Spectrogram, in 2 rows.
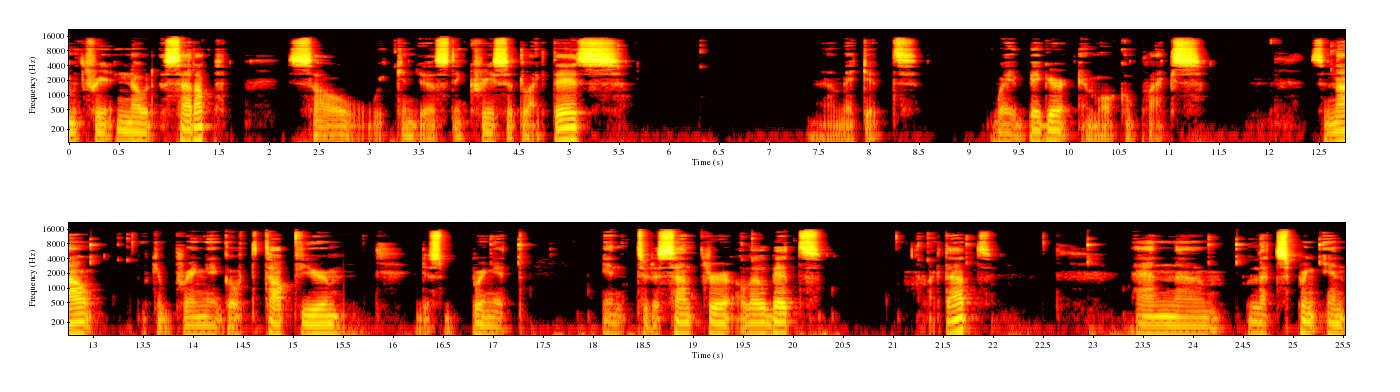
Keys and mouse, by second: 3.3-5.6 shift+drag, 6.3-11.2 shift+drag, 12.6-13.0 middle drag, 15.0 KP_7, 17.0 shift+middle drag, 17.9 g, 20.0 g, 21.7-22.9 middle drag, 23.1 alt+a, 24.1-24.4 shift+middle drag, 24.7-25.2 middle drag.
